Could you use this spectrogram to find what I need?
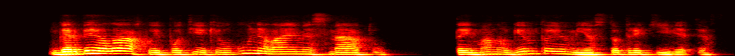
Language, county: Lithuanian, Vilnius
